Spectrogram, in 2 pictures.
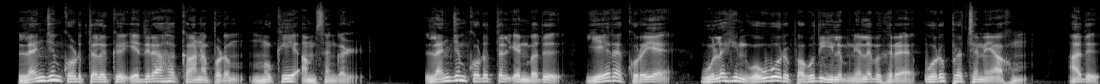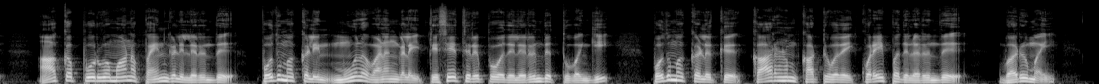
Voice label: Tamil Male Narration; India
